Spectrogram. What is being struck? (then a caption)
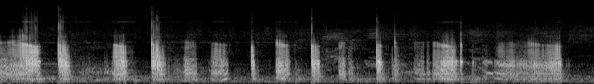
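Stone mortar and pestle. A solid stone pestle is rotated and ground by hand inside a hollow, grey carved stone mortar whose contents are not visible. Short, gritty scraping bursts come in an irregular rhythm, each a rough mid-range rasp with bright, sharp edges, separated by brief quiet gaps.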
